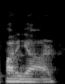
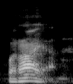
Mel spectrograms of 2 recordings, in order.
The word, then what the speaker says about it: pariah: took the term and they mispronounced it put the accent in the wrong place and came up with pariah and so that's where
